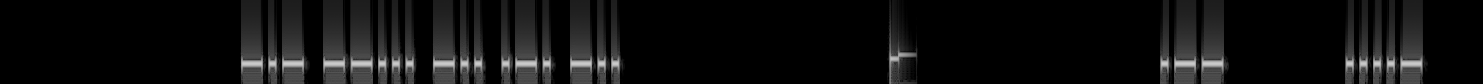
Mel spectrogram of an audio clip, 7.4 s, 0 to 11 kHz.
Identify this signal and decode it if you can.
Morse code, heard as a keyed tone, about 36 wpm, spaced as for 25 wpm, 700 Hz. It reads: K7DRD W4
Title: USA Call Signs - 5 Characters - 6x Character Spacing - 35wpm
